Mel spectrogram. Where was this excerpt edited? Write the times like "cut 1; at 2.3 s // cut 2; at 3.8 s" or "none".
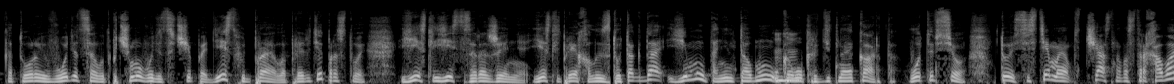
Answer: cut 1; at 1.1 s // cut 2; at 2.5 s // cut 3; at 3.2 s // cut 4; at 4.6 s // cut 5; at 5.6 s // cut 6; at 6.1 s // cut 7; at 7.1 s // cut 8; at 8.0 s

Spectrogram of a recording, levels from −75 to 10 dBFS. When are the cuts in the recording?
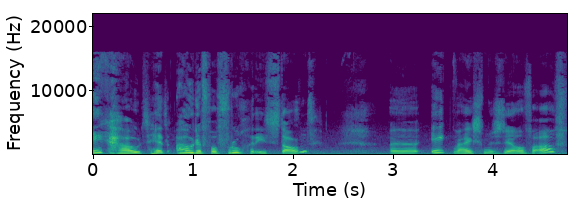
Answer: cut 1; at 1.1 s

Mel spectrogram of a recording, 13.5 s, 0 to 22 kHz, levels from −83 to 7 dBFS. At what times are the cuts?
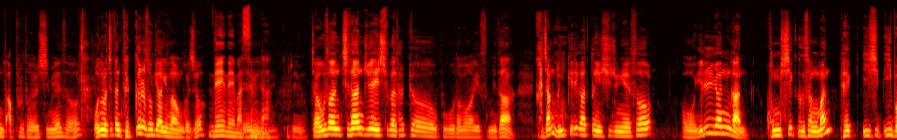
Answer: cut 1; at 1.4 s // cut 2; at 4.6 s // cut 3; at 5.9 s

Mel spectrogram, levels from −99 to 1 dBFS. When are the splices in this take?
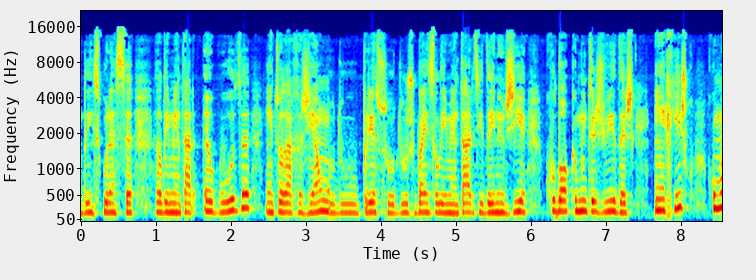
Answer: cut 1; at 3.3 s

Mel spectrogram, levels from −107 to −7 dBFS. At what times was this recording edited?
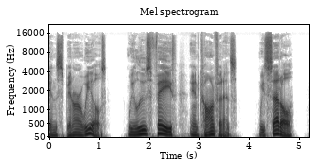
none

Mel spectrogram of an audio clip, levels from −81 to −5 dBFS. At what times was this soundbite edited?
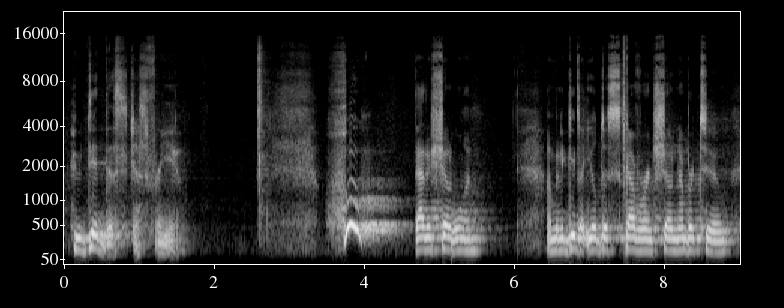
cut 1; at 5.2 s // cut 2; at 6.8 s

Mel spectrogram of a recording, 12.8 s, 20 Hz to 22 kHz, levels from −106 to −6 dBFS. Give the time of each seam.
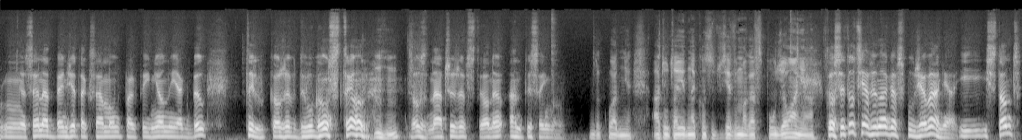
none

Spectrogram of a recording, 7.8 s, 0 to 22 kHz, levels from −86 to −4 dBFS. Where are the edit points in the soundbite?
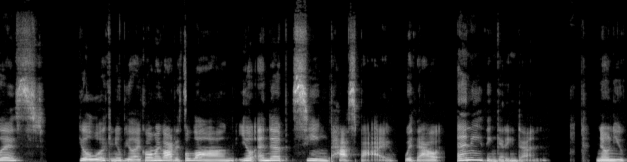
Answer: cut 1; at 1.4 s // cut 2; at 2.3 s // cut 3; at 4.1 s

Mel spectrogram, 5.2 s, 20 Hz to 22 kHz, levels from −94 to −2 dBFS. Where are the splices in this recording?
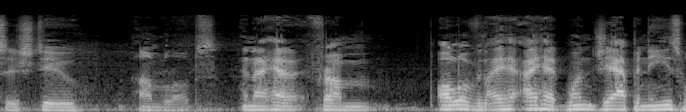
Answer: cut 1; at 1.8 s // cut 2; at 2.3 s // cut 3; at 3.6 s

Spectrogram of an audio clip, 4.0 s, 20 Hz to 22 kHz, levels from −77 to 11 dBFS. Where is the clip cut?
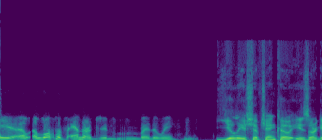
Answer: none

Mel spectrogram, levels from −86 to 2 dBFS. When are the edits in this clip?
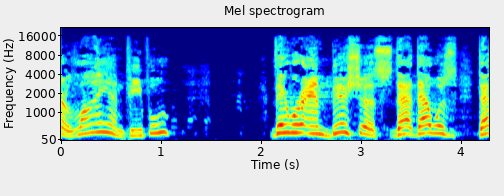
cut 1; at 1.5 s

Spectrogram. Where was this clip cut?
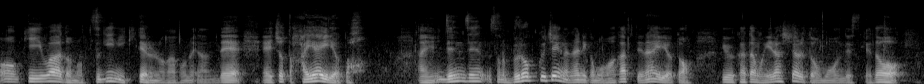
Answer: cut 1; at 2.0 s

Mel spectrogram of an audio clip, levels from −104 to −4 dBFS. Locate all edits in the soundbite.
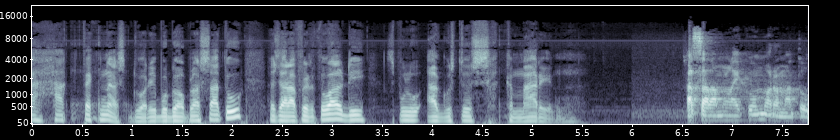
none

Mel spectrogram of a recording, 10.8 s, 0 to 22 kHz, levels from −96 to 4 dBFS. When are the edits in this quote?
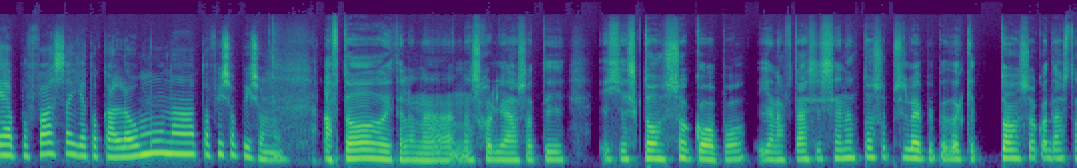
cut 1; at 6.4 s // cut 2; at 7.5 s

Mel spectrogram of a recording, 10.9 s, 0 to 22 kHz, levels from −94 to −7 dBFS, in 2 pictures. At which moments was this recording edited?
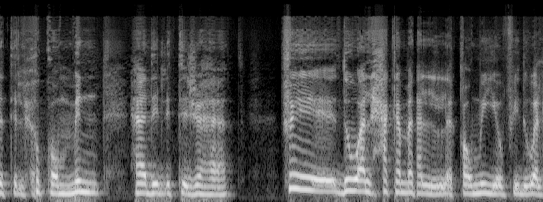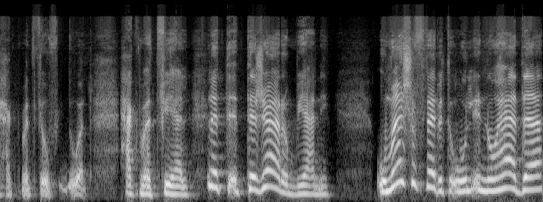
cut 1; at 4.2 s // cut 2; at 5.8 s // cut 3; at 7.5 s // cut 4; at 9.8 s

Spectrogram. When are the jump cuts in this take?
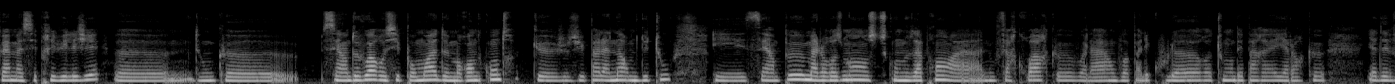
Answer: cut 1; at 1.1 s // cut 2; at 7.1 s

